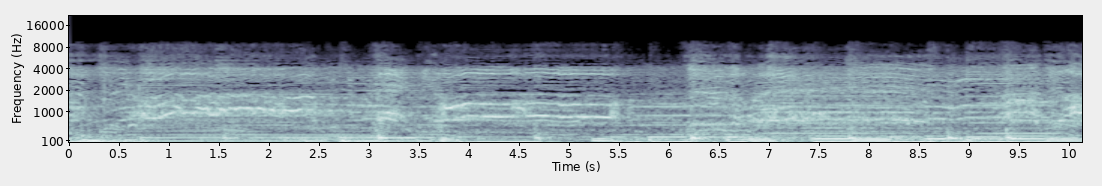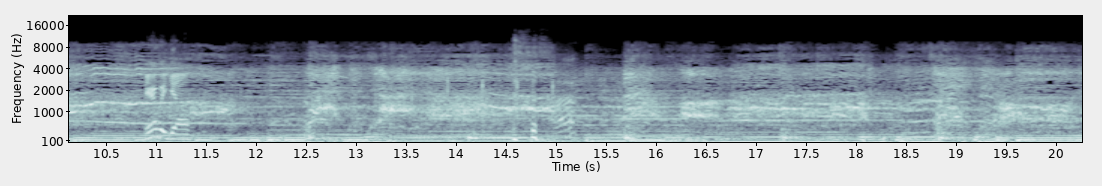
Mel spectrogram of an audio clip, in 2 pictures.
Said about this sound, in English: He is dying laughing at what is happening right now as she is getting ready to sing the chorus along with the entire crowd to an all-time great song.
